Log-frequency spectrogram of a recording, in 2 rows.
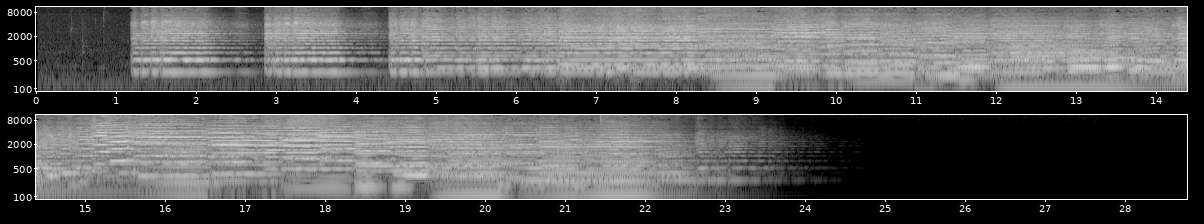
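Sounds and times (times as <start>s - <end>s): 
string quartet playing wedding recessional: 1.2s - 23.7s.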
